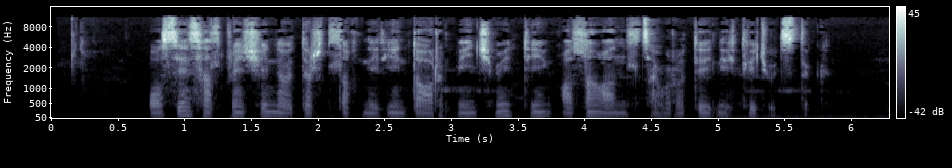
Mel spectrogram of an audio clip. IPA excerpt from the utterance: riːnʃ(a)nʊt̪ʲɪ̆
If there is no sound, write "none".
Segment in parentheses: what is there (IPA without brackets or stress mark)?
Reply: i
